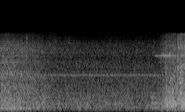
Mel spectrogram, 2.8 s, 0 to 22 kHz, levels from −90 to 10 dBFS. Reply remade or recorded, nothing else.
remade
